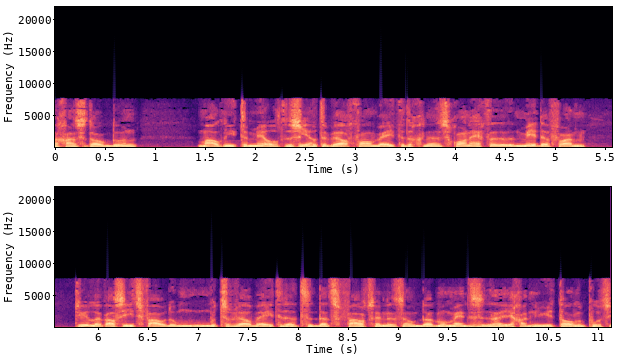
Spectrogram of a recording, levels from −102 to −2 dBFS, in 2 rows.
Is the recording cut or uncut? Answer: uncut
